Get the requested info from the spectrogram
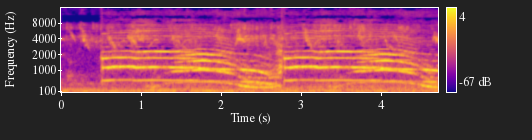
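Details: Cats in a fight trade long, steady yowls, each holding pitch and then dipping into a low, warbling growl. Two such cries follow one another closely and fill the whole stretch.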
